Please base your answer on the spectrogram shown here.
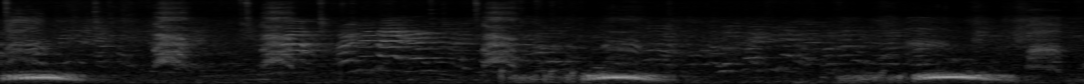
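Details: Pigeon cooing at a pigeon house, with three deep, throaty, rounded coos spaced a few seconds apart. Children's voices and chatter fill the gaps between coos.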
